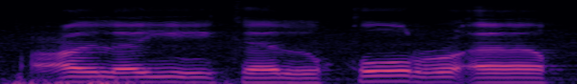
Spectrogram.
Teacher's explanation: Ra di situ kita baca dia dengan tebal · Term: tebalkan ra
